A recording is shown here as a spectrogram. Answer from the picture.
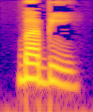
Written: babi

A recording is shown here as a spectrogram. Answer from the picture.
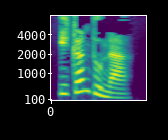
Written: ikan tuna

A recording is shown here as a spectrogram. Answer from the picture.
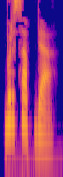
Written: bersabda

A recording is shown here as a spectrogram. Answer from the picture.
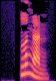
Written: lengan

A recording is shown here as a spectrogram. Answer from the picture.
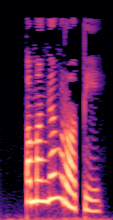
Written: pemanggang roti

